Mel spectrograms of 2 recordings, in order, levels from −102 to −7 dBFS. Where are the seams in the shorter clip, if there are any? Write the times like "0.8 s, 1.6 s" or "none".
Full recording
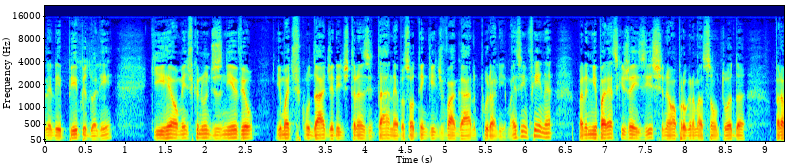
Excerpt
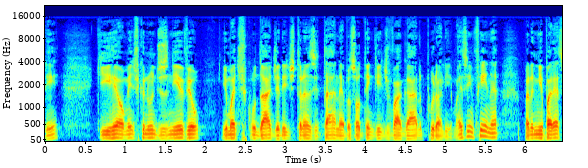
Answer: none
